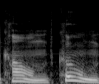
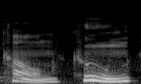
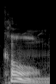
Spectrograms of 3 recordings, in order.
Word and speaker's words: Coombe: It's hard to pronounce that Coombe, because in America that would be pronounced comb, as in honeycomb. But let's pronounce it the way that hopefully the English would.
